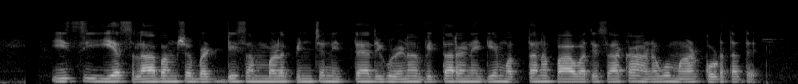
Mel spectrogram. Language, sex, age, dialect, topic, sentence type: Kannada, male, 25-30, Central, banking, statement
